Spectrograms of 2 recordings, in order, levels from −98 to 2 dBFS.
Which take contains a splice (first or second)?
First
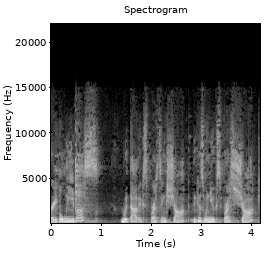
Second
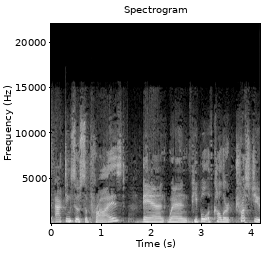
second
